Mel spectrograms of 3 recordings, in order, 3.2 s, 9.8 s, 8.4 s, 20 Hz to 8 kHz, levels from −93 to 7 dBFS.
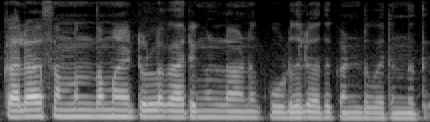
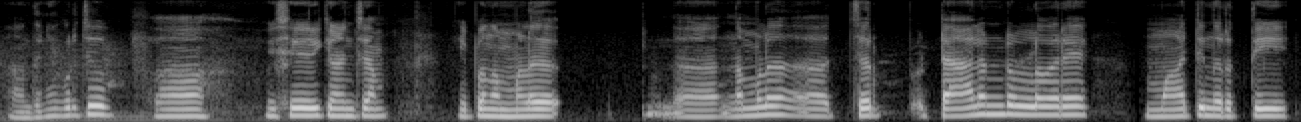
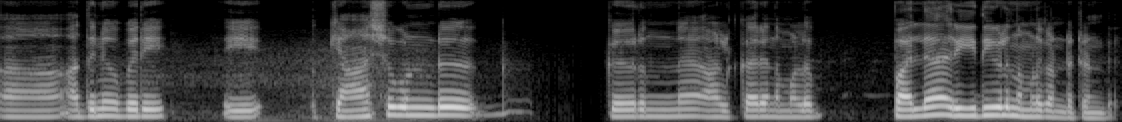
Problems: none marked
